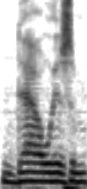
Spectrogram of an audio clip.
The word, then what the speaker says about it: Taoism: Taoism, pronounced with a D but spelled with a T,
